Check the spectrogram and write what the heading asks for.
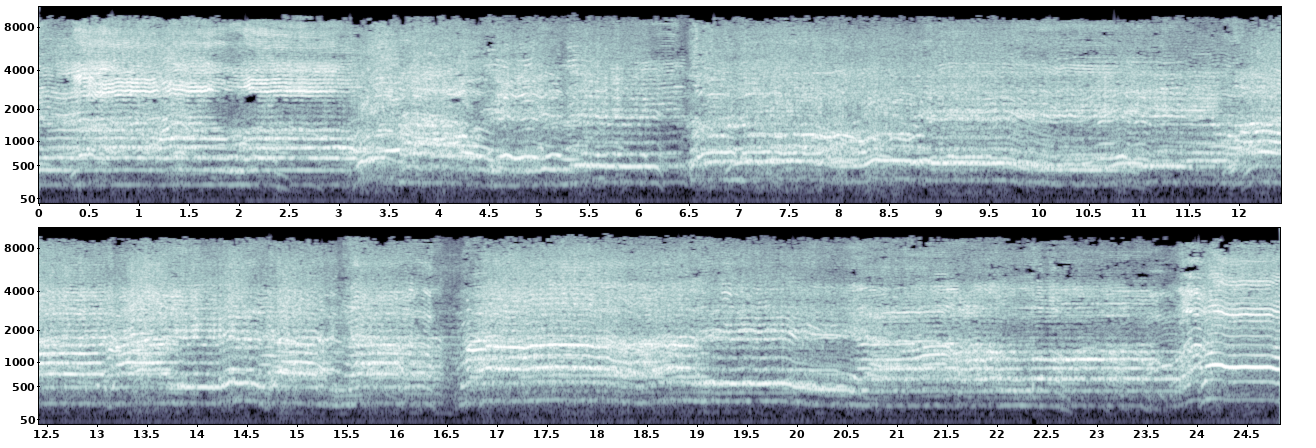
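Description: A group of men chanting a maulid nabi recitation of Arabic praise poetry for the Prophet, singing together in a flowing melody with long held, gliding notes. The chant dips briefly about six seconds in and again about sixteen seconds in.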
